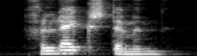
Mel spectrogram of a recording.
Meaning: 1. to tune to the same pitch 2. to harmonize, to adjust opinions and plans
- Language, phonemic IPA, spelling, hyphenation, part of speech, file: Dutch, /ɣəˈlɛi̯kˌstɛ.mə(n)/, gelijkstemmen, ge‧lijk‧stem‧men, verb, Nl-gelijkstemmen.ogg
